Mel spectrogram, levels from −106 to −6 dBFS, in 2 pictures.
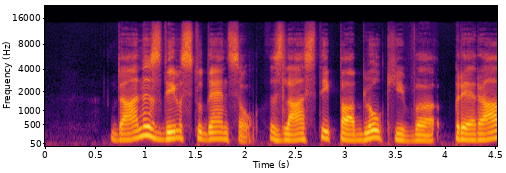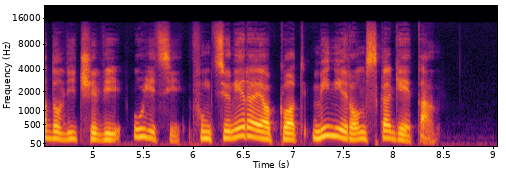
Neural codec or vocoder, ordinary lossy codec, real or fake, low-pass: codec, 32 kHz, 1.9 kbps, SNAC; none; fake; 14.4 kHz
